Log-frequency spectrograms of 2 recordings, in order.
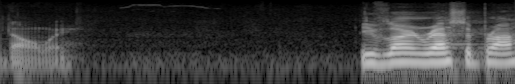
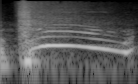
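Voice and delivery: party blower toot; 6 dB quieter than usual. Retold or imitated. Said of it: "they go".

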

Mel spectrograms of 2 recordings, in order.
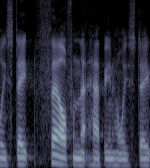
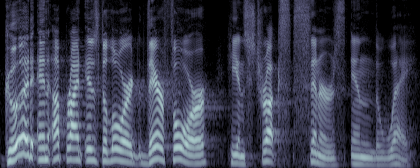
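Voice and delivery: loud, slow, raised proclamation easing down at the end; emphatic scripture reading; 6 semitones higher, 10 dB louder, slower than usual. Acted. Preacher drives home the psalm to congregation, emphatic. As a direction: proclaim the verse slowly and forcefully.

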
